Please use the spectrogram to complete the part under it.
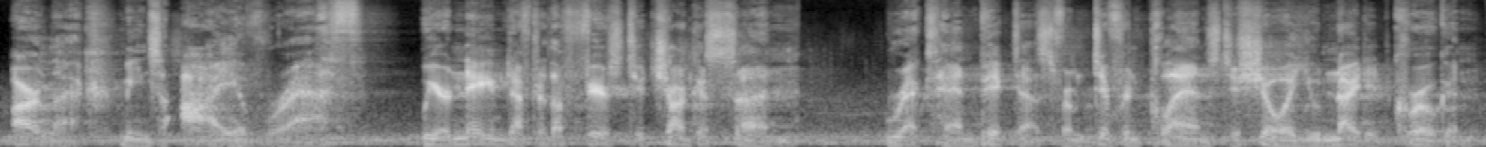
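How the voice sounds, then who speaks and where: Extremely deep alien warrior, young and spoiling for a fight, for a sci-fi game. The delivery is blunt and gruff, swinging widely from low rumble to bark, heavy with gravel. Clear ambient noise sits behind it. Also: male voice, lively intonation, unhurried, full character voice. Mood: proud, solemn. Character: young, battle-hungry alien warrior brute, blunt and proud. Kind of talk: video game character acting.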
